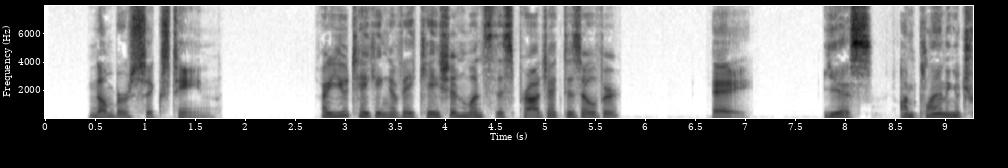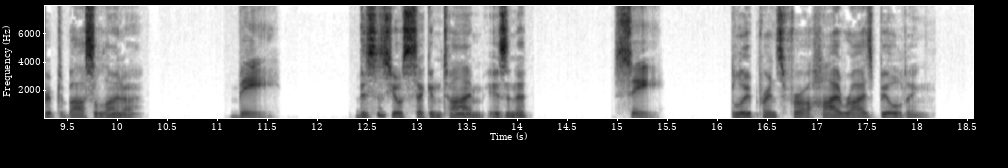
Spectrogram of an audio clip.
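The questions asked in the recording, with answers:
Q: Are you taking a vacation once this project is over?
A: A: Yes, I'm planning a trip to Barcelona.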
